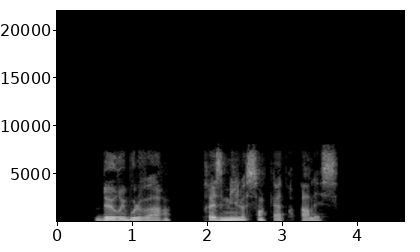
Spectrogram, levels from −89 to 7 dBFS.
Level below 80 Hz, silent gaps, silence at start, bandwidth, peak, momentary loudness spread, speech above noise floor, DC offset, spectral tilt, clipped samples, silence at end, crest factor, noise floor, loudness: -64 dBFS; 1.60-1.94 s; 0.5 s; 8 kHz; -10 dBFS; 14 LU; over 65 dB; under 0.1%; -6 dB/octave; under 0.1%; 0.9 s; 18 dB; under -90 dBFS; -26 LUFS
